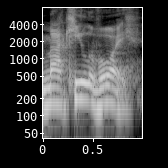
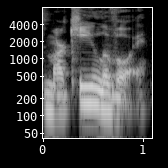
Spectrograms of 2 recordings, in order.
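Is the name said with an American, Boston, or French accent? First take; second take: Boston; American. First: The name is said with a Boston accent. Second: The name is said with an American pronunciation. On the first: "How do you say that in a Boston accent?" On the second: "our American version of this"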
